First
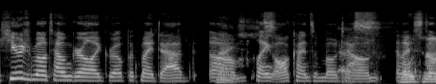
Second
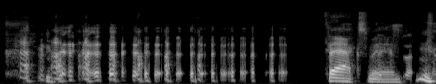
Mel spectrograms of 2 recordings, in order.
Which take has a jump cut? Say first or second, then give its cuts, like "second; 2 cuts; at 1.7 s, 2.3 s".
second; 1 cut; at 2.9 s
